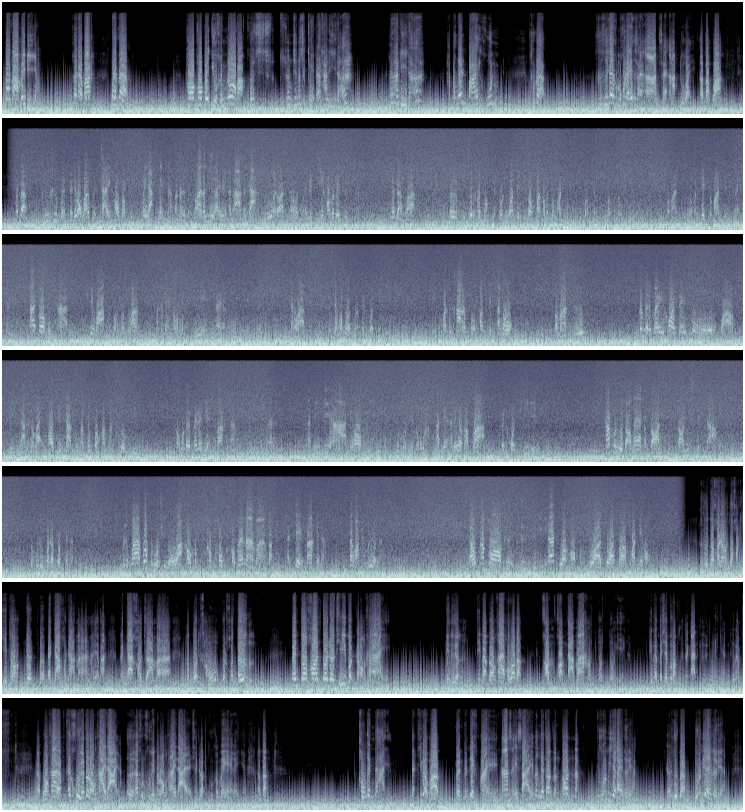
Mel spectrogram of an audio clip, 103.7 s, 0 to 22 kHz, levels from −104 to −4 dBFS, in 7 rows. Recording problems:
distortion; heavy; 7 dB below the speech
hiss; loud; from 15 s to 1:13; 8 dB below the speech
low rumble; loud; throughout; 7 dB below the speech

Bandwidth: 15 kHz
